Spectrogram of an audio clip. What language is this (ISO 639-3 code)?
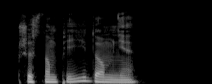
pol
